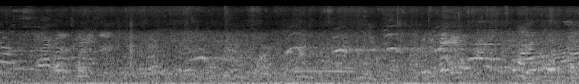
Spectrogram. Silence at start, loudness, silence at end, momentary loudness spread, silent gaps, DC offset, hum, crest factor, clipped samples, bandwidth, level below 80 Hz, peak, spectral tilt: 0 s; -23 LUFS; 0 s; 6 LU; none; under 0.1%; none; 16 dB; under 0.1%; 16.5 kHz; -30 dBFS; -6 dBFS; -4 dB/octave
